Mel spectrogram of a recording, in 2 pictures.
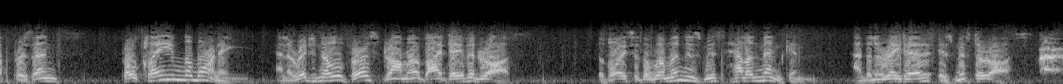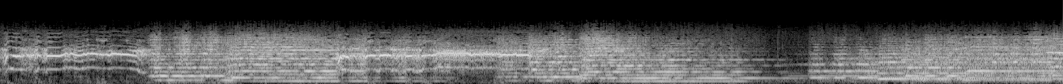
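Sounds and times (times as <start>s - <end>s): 
speech: 0.0s - 5.2s, 6.0s - 10.3s, 12.2s - 13.0s
rooster crowing: 10.4s - 12.4s, 13.1s - 16.6s
sustained orchestral music: 12.1s - 15.0s, 15.6s - 21.2s.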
